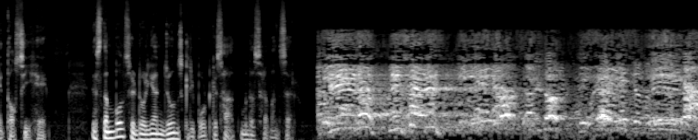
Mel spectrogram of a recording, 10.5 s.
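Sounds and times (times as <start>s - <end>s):
speech: 0.0s - 4.5s
protesters in Istanbul chanting for the death penalty: 4.8s - 10.4s.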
